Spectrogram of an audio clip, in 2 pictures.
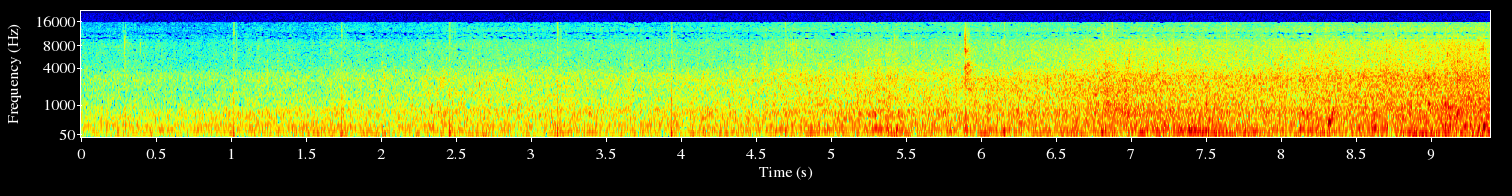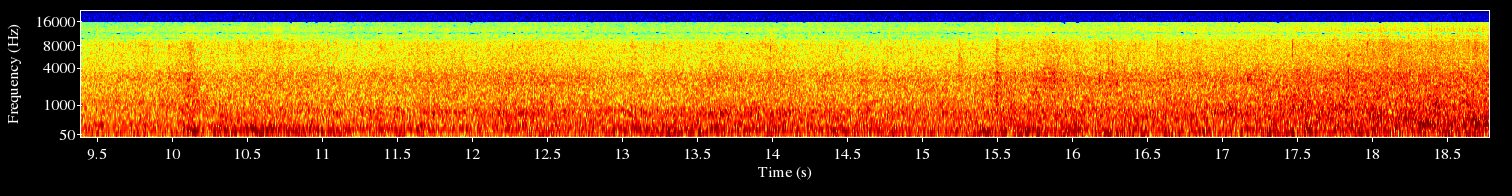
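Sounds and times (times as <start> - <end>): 
sea waves of Almería washing onto the shore: 6.1 - 18.7.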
